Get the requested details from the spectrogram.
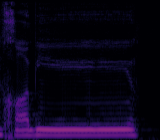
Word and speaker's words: خبير: When Ra is preceded, Ra, when it's preceded by kind of E sound, pronounce it lightly. مِن لَدُن حَكِيمٍ خَبِيرٍ. Not خَبِير. No. خَبِير. Lightly. No تَفْخِيم. Got it? It's as if it's carrying a كسر with it. Ri.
